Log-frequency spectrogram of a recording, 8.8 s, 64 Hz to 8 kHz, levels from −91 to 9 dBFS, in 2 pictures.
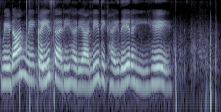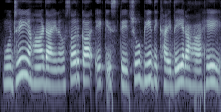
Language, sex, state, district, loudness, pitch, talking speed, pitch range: Hindi, female, Madhya Pradesh, Dhar, -17 LUFS, 225 Hz, 135 wpm, 210-250 Hz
